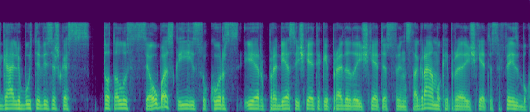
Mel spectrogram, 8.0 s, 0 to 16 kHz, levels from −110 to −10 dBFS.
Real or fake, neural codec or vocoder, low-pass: fake; codec, 16 kHz, 4.8 kbps, FACodec; 7.2 kHz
